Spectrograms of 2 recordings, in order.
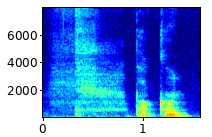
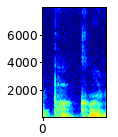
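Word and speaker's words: پاک‌کن: Pakkon, eraser, pakkon. One more time for the pronunciation, this is a tricky one, pakkon.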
